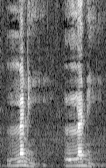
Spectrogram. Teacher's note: the T sound is assimilated to the next sound M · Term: assimilation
